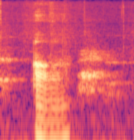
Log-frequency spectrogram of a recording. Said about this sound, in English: Sorry, it's my brother-in-law's dog.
